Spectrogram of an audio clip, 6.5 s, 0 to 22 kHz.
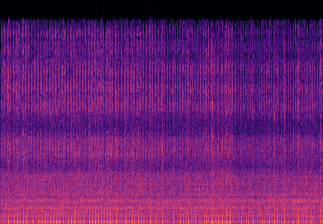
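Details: Enya 46-4C four-stroke model engine on a test stand, 11.5 prop, air bleed opened 1/4 turn: fast, rattly buzz with a harsh metallic edge at steady revs; owner suspects worn bearings, unproven.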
